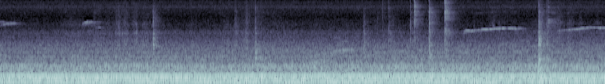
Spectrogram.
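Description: A steady low hum with a constant drone, and two short faint high rising chirps about two thirds of the way through.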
